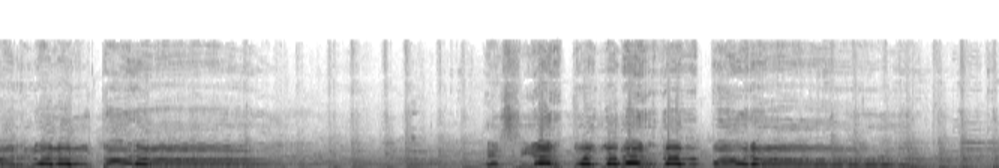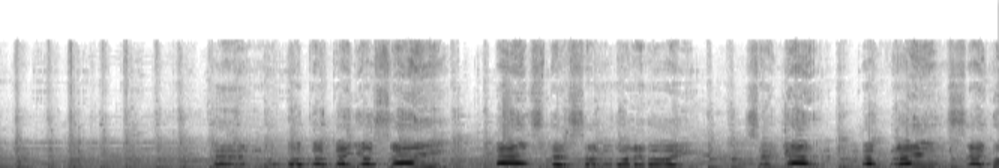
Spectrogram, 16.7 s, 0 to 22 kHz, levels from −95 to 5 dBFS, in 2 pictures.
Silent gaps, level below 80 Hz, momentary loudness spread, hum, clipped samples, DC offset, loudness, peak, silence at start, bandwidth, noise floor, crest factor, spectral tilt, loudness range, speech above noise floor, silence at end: none; -54 dBFS; 21 LU; none; under 0.1%; under 0.1%; -16 LUFS; 0 dBFS; 0 s; 16.5 kHz; -36 dBFS; 16 dB; -4 dB/octave; 12 LU; 21 dB; 0 s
